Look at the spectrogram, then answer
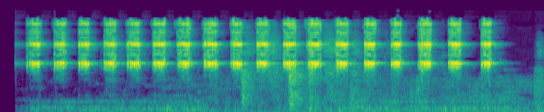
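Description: A grasshopper gives a steady series of bright, ringing chirps, about four each second.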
